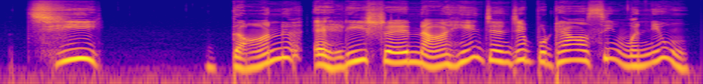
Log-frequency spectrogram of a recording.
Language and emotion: Sindhi, disgusted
